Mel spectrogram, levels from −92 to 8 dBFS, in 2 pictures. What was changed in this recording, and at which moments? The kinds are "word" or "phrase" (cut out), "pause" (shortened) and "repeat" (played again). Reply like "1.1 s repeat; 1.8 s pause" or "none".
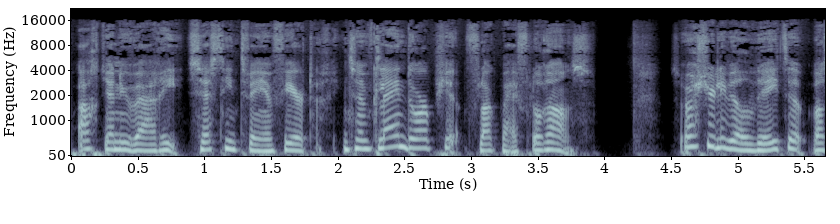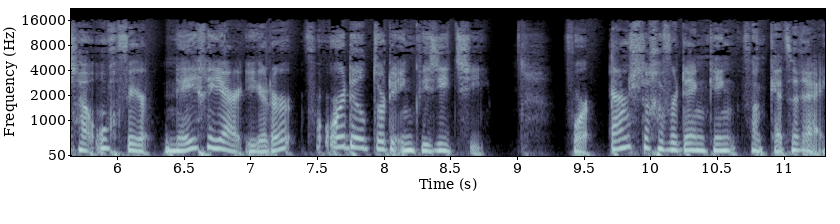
2.3 s phrase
